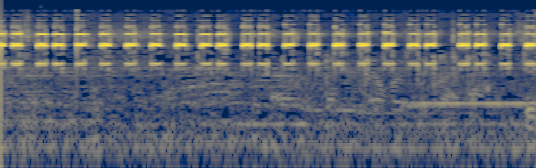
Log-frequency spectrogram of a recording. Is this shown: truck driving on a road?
no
